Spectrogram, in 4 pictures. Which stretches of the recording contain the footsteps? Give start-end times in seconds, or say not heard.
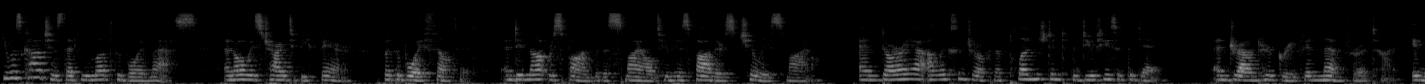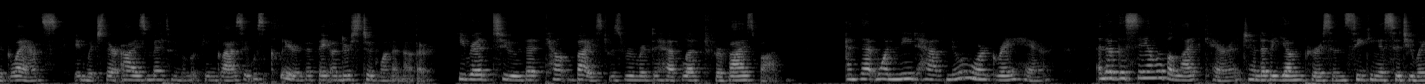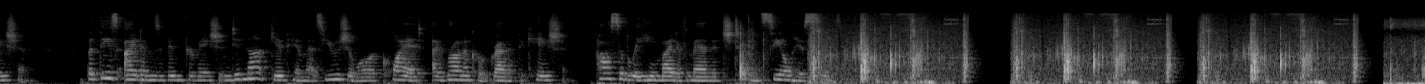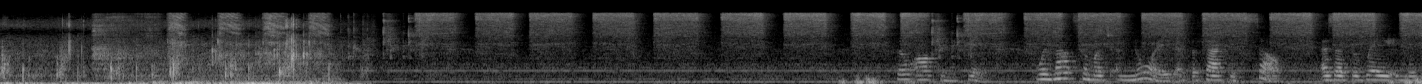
35.9-46.5.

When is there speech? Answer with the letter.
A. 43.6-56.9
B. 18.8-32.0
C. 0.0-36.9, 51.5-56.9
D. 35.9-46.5
C.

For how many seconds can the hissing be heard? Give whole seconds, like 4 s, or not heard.
13 s.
